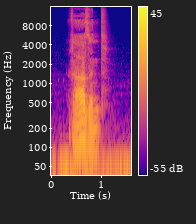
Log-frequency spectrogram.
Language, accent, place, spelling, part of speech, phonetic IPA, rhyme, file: German, Germany, Berlin, rasend, adjective / verb, [ˈʁaːzn̩t], -aːzn̩t, De-rasend.ogg
- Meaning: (verb) present participle of rasen; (adjective) raging, frantic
